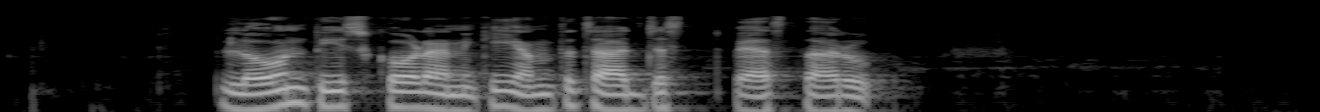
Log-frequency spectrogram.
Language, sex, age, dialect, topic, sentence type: Telugu, male, 18-24, Utterandhra, banking, question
